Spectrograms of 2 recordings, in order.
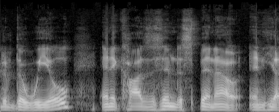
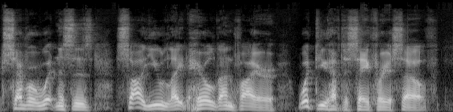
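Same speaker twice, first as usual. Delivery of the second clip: ordinary delivery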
